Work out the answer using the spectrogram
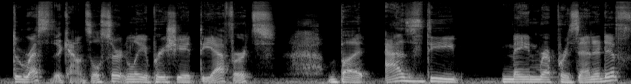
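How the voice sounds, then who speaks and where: Man as stern bureaucratic president for a sci-fi roleplay; formal, halting delivery, widely swinging intonation. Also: fairly low pitch, a little mellow, slight background noise. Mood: stern, measured. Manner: deliberate, formal, halting with pointed pauses. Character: measured, bureaucratic male colonial president, coolly authoritative. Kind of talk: improvised roleplay dialogue.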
